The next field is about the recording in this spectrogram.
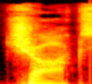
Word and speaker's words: Choq: That's spelled Chalk, C-H-O-Q. Chalk is who you need to check out if you want additional focus, energy, and drive in your day-to-day.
